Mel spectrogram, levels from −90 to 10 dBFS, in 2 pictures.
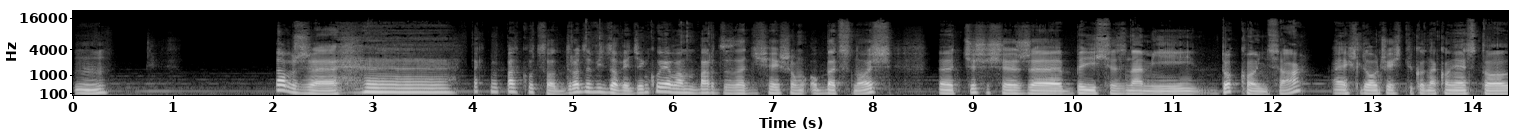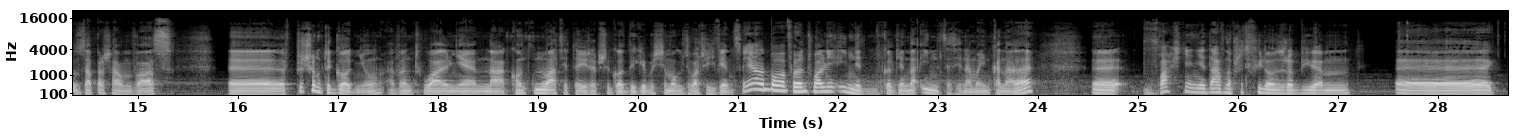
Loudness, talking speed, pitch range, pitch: -16 LUFS, 130 wpm, 95-130 Hz, 105 Hz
